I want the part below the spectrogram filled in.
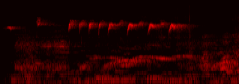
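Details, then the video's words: Flowerpecker singing actively: a quick run of thin, very high ticking notes, about four per second, with a lower slurred whistle sliding beneath and a low background hum. "Burung cabe cabean gacor mantep"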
